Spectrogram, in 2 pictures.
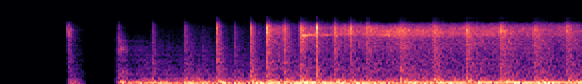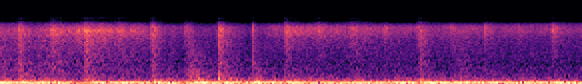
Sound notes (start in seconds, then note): none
